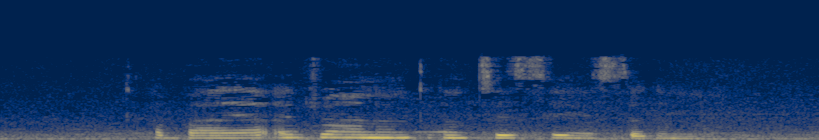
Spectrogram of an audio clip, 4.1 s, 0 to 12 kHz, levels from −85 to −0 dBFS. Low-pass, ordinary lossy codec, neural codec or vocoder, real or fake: 7.2 kHz; AAC, 32 kbps; none; real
